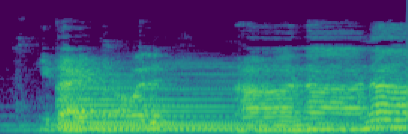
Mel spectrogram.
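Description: Electronic keyboard playing the song's chorus melody in the right hand over held chords in the left, starting after a brief pause.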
